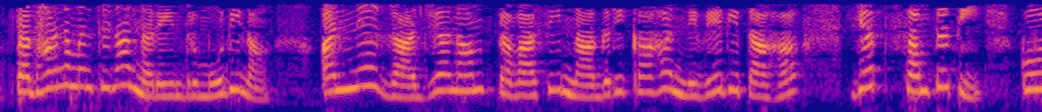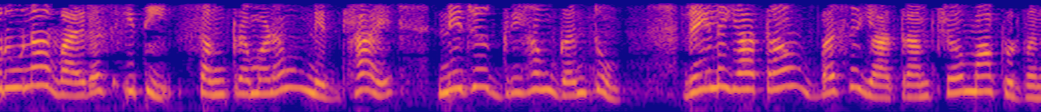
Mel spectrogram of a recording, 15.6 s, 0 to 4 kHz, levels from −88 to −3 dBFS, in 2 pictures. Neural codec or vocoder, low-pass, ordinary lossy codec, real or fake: none; 3.6 kHz; MP3, 32 kbps; real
